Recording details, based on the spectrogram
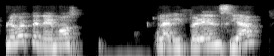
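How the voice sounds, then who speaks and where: A woman's voice: high-pitched, unhurried, fairly bright tone. A woman teacher giving a live class, explaining patiently and quizzing her students, with frequent tag questions. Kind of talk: live online class lecture.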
